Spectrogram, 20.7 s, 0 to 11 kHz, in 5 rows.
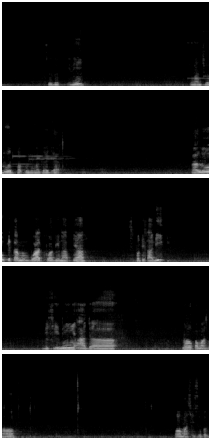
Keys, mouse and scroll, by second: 0.7 click, 11.9 click, 16.2-17.5 typing, 17.9 Return.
